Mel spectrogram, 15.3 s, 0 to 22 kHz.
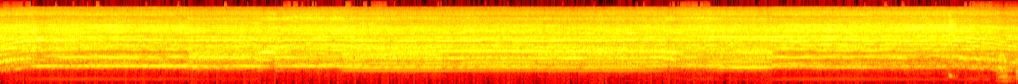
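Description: A machine chamfers the edges of a metal workpiece clamped in a vise, using a Tripan 111 toolholder. It gives a steady, loud cutting whine with a constant hum, a short dip in the middle, and no talk.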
